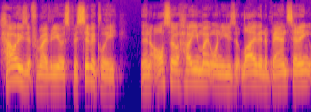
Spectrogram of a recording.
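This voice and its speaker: A man speaks very fast in a fairly high pitch with an energetic tone and ordinary pitch variation, on a very clean recording with a silent background. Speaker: gear reviewer and audio engineer. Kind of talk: tutorial. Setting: studio. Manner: casual, energetic.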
